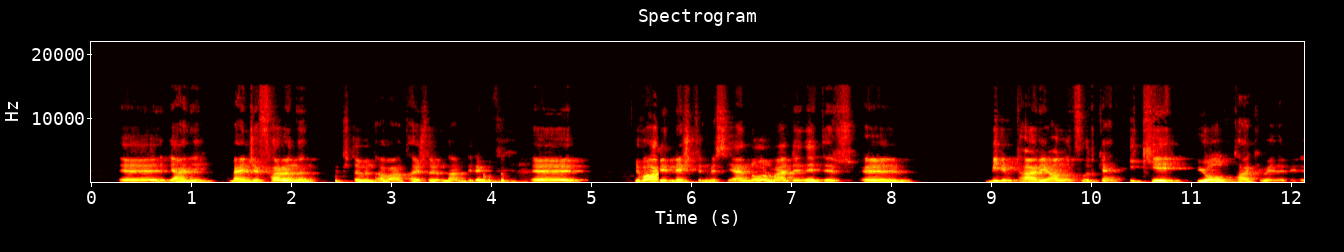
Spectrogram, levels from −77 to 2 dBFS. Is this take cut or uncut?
cut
